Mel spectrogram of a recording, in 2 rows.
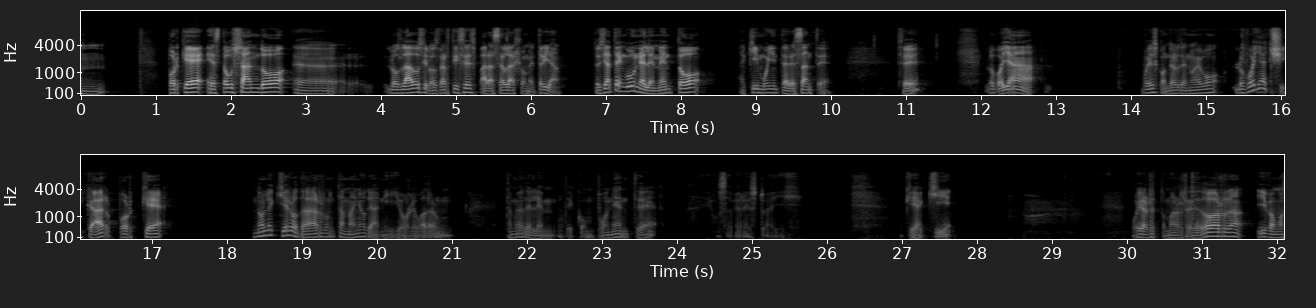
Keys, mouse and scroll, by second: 5.2 middle click, 12.7 Tab, 14.4-17.0 drag, 15.4 a, 15.8 a, 17.0 s, 21.0-23.3 drag, 21.5 Tab, 24.0-26.3 drag, 26.3 Tab, 28.2-30.4 drag, 29.6-32.1 right drag.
